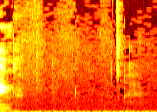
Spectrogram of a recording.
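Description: A single short, sharp click near the end, over low background room noise.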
